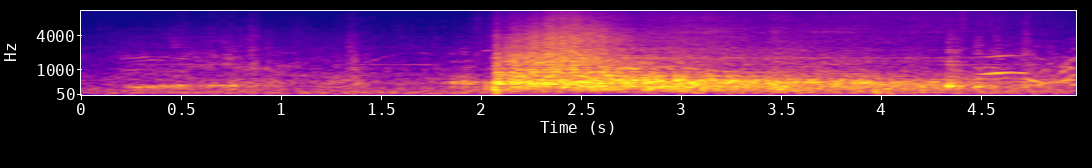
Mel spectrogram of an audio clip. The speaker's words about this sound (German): Und Sekunden später ein Wasserdampfstrahl fauchend in die Höhe schießt.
